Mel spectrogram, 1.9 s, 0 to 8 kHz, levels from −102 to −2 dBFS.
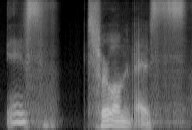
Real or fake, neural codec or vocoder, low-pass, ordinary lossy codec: fake; codec, 16 kHz, 0.5 kbps, FreqCodec, larger model; none; none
